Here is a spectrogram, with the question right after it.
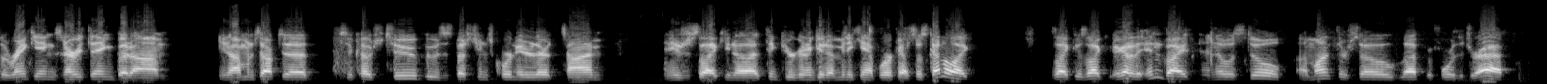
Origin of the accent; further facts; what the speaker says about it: Alabama, United States; moved away as an adult; also born or lived in Indiana; I was raised in Alabama, but my only scholarship offer coming out was Ball State. So I was in Indiana for 4 years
